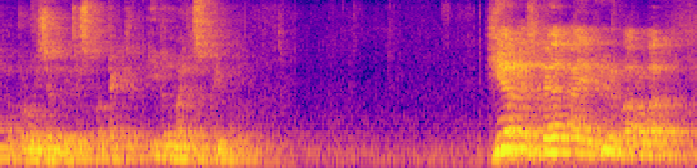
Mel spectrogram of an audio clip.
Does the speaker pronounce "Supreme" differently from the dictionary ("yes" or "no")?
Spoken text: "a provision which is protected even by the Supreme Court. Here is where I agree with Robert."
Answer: yes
